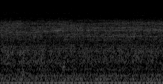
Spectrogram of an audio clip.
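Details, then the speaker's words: 1994 Mazda Proceed 4WD camper, 2.6 L gasoline inline-four, 117,000 km, hood closed: loud constant airy hiss over a quiet even idle, from the aftermarket-style open air filter drawing air; otherwise runs well. "okay so 117 000 kilometers and your running condition is good though it makes a hissing sound which comes from the aftermarket style air filter here"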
